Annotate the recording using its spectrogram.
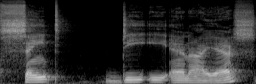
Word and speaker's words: Saint Denis: It's spelled out Saint D-E-N-I-S, but it's pronounced Saint Denis. – Oh, okay. – So it's more of a French pronunciation.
